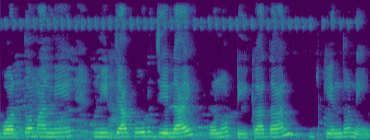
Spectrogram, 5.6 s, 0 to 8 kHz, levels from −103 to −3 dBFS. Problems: constant background noise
